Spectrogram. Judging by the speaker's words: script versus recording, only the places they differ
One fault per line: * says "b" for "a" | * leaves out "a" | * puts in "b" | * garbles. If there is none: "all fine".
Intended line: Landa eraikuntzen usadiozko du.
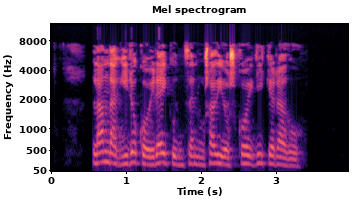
* puts in "giroko"
* puts in "egikera"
